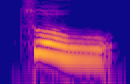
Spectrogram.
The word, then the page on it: 作物: zuò wù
